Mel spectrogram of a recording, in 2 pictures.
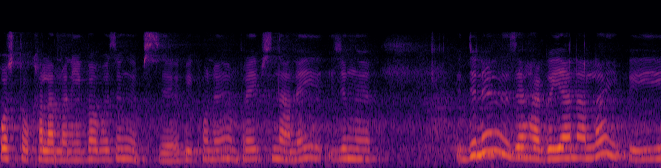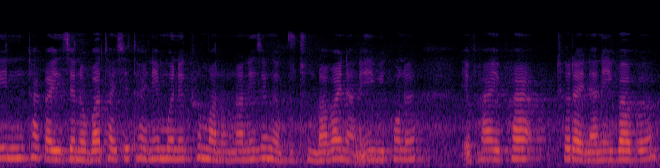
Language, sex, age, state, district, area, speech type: Bodo, female, 45-60, Assam, Chirang, rural, spontaneous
